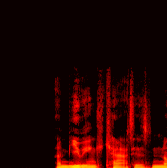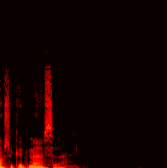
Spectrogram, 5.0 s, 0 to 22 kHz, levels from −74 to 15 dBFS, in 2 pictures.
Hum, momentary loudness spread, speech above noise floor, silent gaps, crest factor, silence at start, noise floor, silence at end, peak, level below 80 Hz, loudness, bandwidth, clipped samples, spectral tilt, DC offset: none; 12 LU; 57 dB; none; 18 dB; 0.85 s; -79 dBFS; 1.55 s; -6 dBFS; -48 dBFS; -23 LUFS; 13.5 kHz; under 0.1%; -6.5 dB/octave; under 0.1%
